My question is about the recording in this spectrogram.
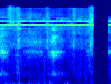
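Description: Faint sounds of people walking a forest trail: footfalls and rustling with camera handling noise. It cuts off suddenly to silence near the end.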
